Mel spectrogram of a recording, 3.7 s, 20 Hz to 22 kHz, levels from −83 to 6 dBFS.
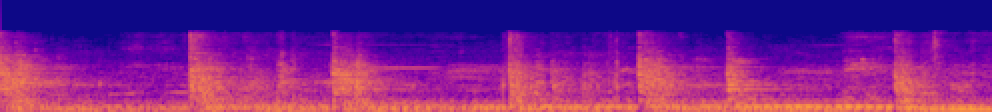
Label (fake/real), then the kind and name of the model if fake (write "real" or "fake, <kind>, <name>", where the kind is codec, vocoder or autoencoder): real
